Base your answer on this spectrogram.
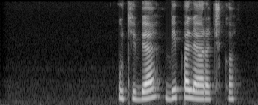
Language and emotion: Russian, neutral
